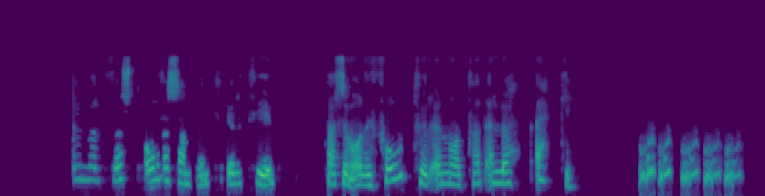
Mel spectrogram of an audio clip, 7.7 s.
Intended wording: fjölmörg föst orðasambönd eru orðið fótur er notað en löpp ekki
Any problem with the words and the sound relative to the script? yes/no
yes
